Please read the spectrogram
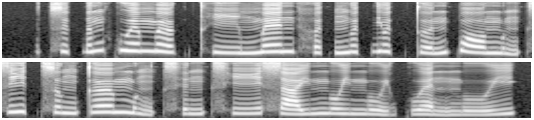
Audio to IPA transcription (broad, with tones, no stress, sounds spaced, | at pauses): t͡s ɵ˨ t̚ ɐ˥ n kʷ ɛː˧ m œː˨˥ k̚ t̪ʰ iː˨ m ɛː˥ n h ɵ˧ t̚ ŋ ɵ˥ t̚ j ɵ˥ t̚ t̪ ɵ˨˥ n p ɔː˧ n̪ ʊ˨˩ ŋ t͡s iː˥ t̚ s ʊ˨ ŋ t̪ œː˧ m ʊ˨˩ ŋ t͡sʰ ɪ˨˧ ŋ t͡sʰ iː˨˧ s aː˨˧ j n̪ uː˨ j n̪ uː˨˩ j kʷ ɛː˨˩ n n̪ uː˨˥ j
